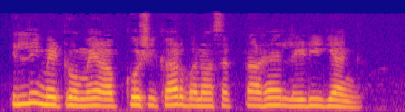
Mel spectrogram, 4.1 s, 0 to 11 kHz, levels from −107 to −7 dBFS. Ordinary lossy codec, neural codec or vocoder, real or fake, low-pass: AAC, 32 kbps; none; real; 7.2 kHz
